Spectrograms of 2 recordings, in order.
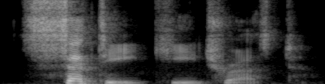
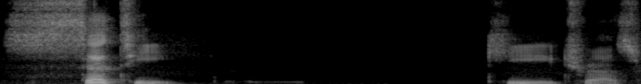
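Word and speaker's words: cestui que trust: In this phrase seti is pronounced seti with the accent on the first syllable.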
